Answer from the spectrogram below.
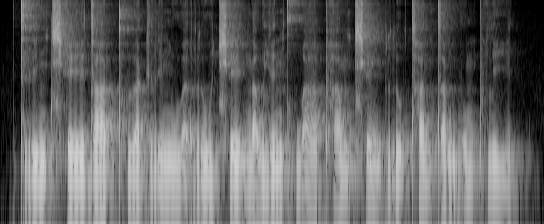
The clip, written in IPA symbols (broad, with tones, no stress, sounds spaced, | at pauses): t r i˩˦ n t͡ɕʰ eː˧ d aː˦˥ k̚ pʰ ɯ˧ a̯ k r i˨˩ n w u˨˩ a̯ r uː˦˥ t͡ɕʰ eː˧ ŋ a˧ w j e˥˩ n kʰ w aː˧ pʰ a˧ m t͡ɕʰ e˧ n p r u˥˩ ʔ tʰ a˧ n t a˨˩ ŋ w o˧ m pʰ l iː˦˥ t̚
